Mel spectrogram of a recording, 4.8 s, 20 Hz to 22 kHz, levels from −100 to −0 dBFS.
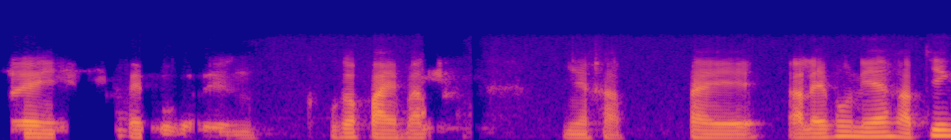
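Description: From 0.0 to 0.12 s and again from 0.28 to 1.2 s, the speech drops in pieces by as much as about 40 dB, likely speech suppressed in double talk as the echo canceller turns down both sides at once. Inside that stretch, from 0.57 to 0.78 s, the other side's voice leaking through is audible about 20 dB below the speech. Suppression returns from 2.12 to 2.33 s with dips of about 30 dB, followed by faint leakage from 2.32 to 2.46 s at about 35 dB down.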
